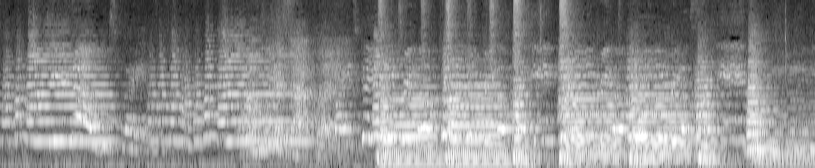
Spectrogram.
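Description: Theatre pit band playing a brassy swing passage: trumpets and trombones hold and slide their notes, and about halfway the whole band comes in louder, with a low bass and a run of sharp drum hits.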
